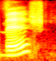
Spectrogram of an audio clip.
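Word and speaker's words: Tzimisce: said crimon nights they did say that yes zish I would pronounce it zish I would say zish yeah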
